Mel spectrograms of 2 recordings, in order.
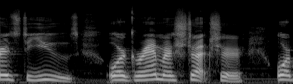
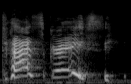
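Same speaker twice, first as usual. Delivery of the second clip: laughing, higher and slower; laughing disbelief; 7 semitones higher, slower than usual. Real, not acted. Laughing at people using AI as a doctor, incredulous.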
